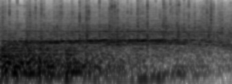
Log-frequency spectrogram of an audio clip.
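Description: The closing note of a stage show's music held and slowly fading, as an audience applauds and cheers.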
